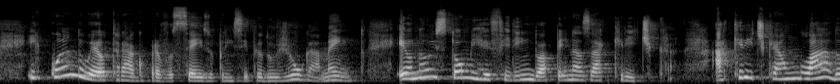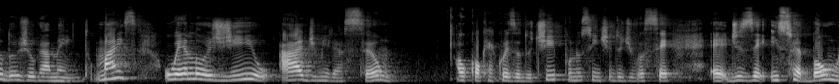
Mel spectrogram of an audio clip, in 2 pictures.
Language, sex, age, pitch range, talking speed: Portuguese, female, 30-49, 175-250 Hz, 155 wpm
